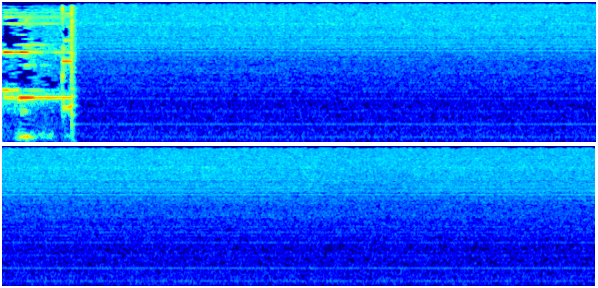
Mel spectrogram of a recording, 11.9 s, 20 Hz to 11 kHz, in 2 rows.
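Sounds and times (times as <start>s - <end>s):
electronic voting bell ringing in the Latvian parliament: 0.0s - 0.8s.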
